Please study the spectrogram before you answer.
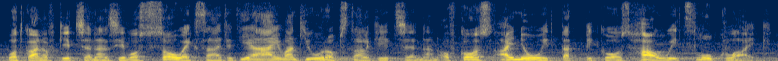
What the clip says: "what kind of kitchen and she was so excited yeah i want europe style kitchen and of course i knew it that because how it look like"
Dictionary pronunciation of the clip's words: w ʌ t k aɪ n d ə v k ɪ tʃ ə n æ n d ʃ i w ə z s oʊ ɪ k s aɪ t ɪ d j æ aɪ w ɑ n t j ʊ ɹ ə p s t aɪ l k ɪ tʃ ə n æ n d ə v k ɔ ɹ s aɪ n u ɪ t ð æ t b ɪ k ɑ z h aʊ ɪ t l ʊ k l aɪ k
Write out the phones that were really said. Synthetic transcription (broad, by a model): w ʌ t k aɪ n ə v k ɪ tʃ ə n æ n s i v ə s s oʊ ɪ k s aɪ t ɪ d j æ aɪ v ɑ n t j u ɹ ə p s t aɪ l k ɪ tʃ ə n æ n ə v k ɔ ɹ s aɪ n u ɪ t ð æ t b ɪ k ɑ s h aʊ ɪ t l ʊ k l aɪ k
